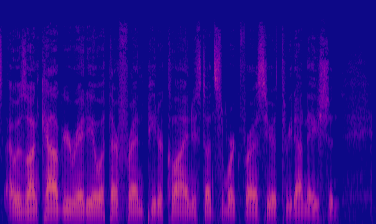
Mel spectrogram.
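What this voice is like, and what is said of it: Sick-sounding voice. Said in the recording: “yes, I'm sick. You can obviously hear it in my voice. ... I'm a little under the weather right now.”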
